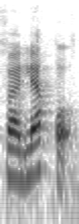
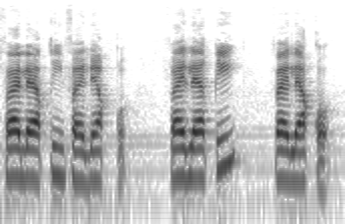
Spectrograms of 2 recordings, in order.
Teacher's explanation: دیکھیں لام موٹا نہیں کرنا، قاف موٹا کرنا ہے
